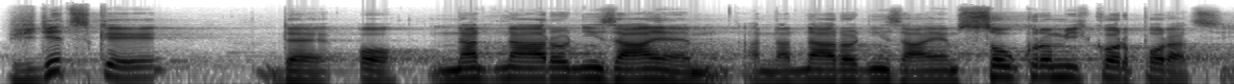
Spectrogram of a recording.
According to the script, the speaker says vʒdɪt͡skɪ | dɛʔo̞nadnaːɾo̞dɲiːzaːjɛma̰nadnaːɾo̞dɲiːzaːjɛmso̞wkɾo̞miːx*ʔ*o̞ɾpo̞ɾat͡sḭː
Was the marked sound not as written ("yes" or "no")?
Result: yes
